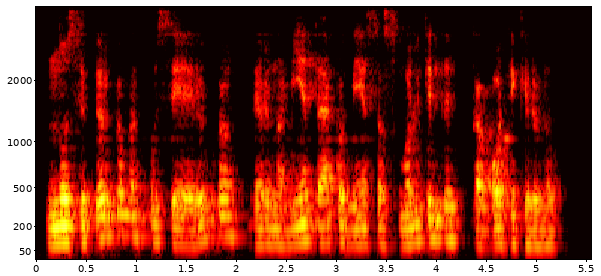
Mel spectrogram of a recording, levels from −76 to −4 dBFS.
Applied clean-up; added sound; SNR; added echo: neural mask model DeepFilterNet 3.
